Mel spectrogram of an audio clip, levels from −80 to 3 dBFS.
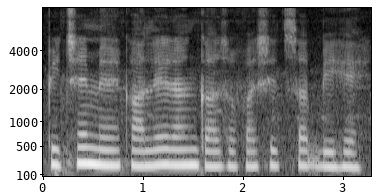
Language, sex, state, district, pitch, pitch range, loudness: Hindi, female, Arunachal Pradesh, Papum Pare, 215 Hz, 205-225 Hz, -13 LUFS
